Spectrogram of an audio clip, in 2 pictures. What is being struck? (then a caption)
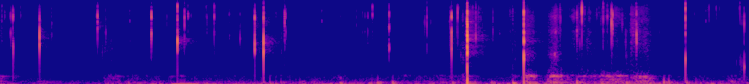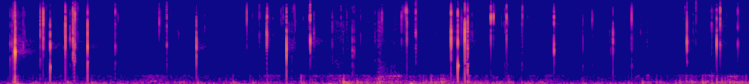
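Paper masking tape over a metal mesh microphone grille. Long fingernails scratch and tap beige paper masking tape wrapped over the metal mesh grille of a Blue Yeti microphone. The result is a quiet, close stream of dry crinkly scratches and sharp bright taps, with a low hollow rumble underneath.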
